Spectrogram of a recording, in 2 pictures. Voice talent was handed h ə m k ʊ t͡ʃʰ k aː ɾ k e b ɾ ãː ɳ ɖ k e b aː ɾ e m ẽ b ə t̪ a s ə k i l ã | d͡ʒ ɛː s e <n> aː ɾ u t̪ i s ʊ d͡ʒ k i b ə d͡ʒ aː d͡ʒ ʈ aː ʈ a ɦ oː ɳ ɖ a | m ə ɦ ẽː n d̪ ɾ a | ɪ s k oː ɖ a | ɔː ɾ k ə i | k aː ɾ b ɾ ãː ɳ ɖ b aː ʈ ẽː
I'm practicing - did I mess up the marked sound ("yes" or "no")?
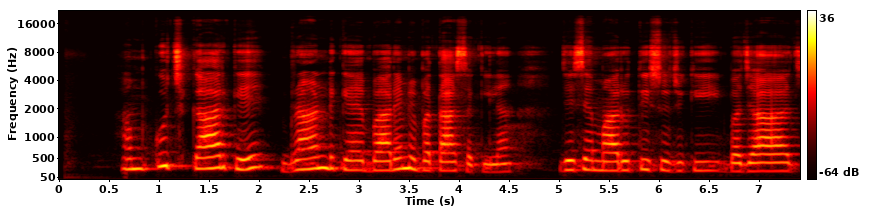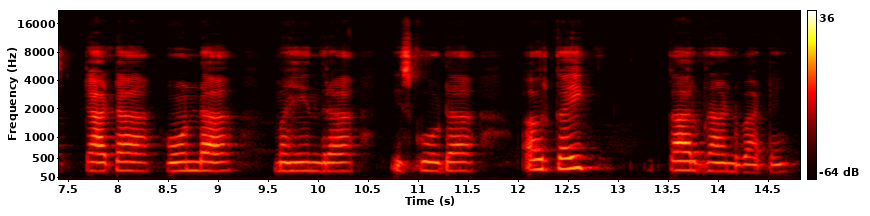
yes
